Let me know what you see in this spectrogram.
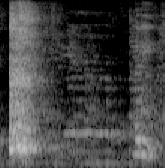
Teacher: तो इन वर्णों को उच्चारण करते समय हमें ये ध्यान देना है कि हमारी जिह्वा जो है वो दंत और तालु के बीच में स्थित मूर्धा को स्पर्श करे, तभी आपकी इन वर्णों का सही उच्चारण होगा।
